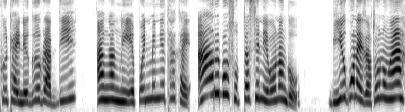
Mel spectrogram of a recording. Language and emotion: Bodo, angry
